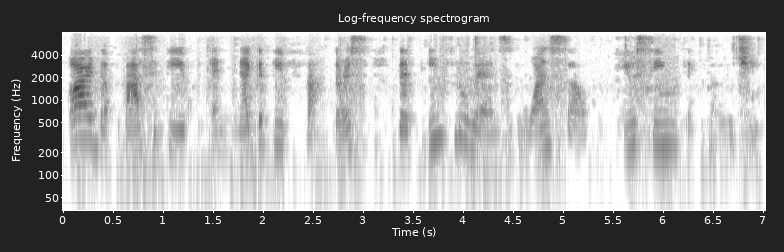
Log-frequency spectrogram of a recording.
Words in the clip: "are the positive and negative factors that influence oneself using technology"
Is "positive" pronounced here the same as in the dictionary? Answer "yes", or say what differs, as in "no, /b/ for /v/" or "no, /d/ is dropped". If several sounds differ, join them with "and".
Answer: no, /s/ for /z/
